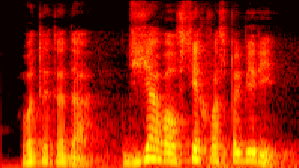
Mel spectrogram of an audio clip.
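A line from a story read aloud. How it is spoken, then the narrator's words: Exclamation. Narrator (Russian): воскликнула Керрис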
